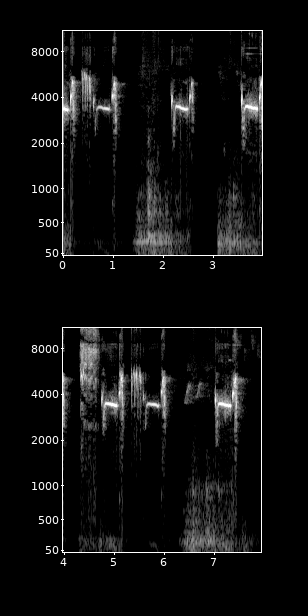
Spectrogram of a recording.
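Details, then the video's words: Actively singing captive bar-winged prinia gives about seven quick high phrases in eight seconds, each a brief sweep into a level whistled note with a buzzy end, separated by short pauses and faint low rumbling. "Pranjenak gacor"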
